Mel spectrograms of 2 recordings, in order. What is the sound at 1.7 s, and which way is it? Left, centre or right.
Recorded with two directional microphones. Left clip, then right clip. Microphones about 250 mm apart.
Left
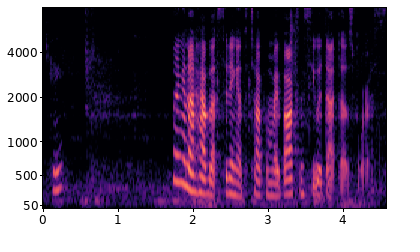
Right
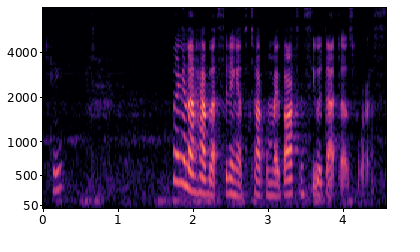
A woman's voice, left.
